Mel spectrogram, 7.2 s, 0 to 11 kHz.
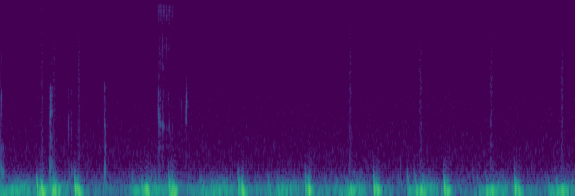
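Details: Resting heartbeat recorded on waking from a nap, with skipping: soft, low thumps at about 70 a minute with uneven spacing and occasional pauses, consistent with skipped beats; faint background clicks.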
